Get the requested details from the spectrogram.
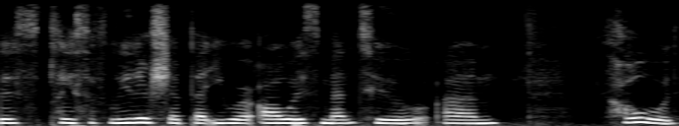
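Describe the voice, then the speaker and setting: In a very clean recording with a silent background, a woman with a non-native accent speaks in a dark, mellow tone at a fairly high pitch, her intonation monotone and flat. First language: not English. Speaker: tarot reader. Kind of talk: tarot reading to camera. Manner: hesitant, with fillers.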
